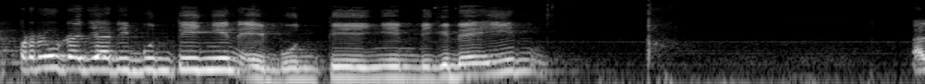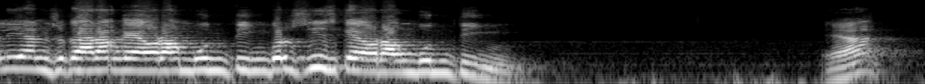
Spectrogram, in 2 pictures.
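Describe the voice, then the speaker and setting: A man giving a mocking, taunting political rant, sarcastic and repetitive, at times rising to shouts. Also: sits high. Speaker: political commentator.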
